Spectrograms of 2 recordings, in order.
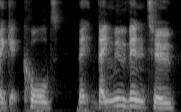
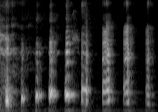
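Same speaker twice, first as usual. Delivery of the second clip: high cackling laugh. Real, not acted. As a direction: burst into a high helpless cackle. Laughing at own joke.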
